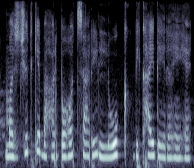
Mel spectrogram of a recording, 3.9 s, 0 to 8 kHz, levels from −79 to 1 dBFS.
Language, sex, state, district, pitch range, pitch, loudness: Hindi, female, Karnataka, Bangalore, 205-235 Hz, 215 Hz, -17 LUFS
